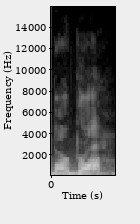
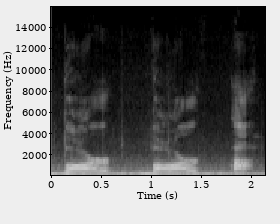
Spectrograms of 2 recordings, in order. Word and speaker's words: Barbara: Barbara ba re I always say my name like that because a lot of people think I'm Barbra but there's a bunch of aids in my name is bar bar ah alright so my name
